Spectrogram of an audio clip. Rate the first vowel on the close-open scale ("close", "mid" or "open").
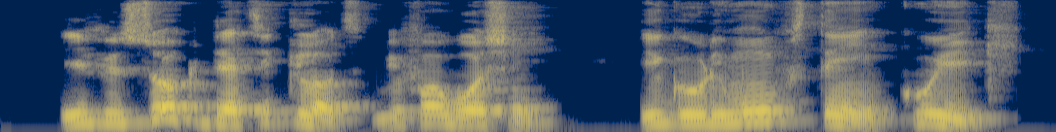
close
